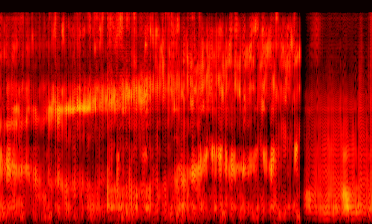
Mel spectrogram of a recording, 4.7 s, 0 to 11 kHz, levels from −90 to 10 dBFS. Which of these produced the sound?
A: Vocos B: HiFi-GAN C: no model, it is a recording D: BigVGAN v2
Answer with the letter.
D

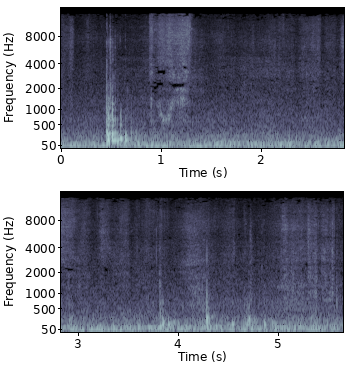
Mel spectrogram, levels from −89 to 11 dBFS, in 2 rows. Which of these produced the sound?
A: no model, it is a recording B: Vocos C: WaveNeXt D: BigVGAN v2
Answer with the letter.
A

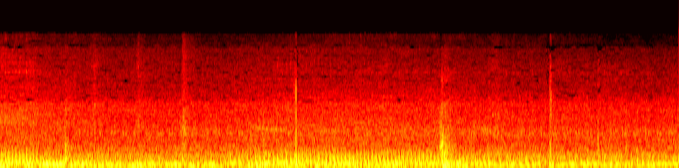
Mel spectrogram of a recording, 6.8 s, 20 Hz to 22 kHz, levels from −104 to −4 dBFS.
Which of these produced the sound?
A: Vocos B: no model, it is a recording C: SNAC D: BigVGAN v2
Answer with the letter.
B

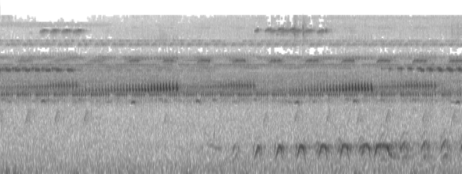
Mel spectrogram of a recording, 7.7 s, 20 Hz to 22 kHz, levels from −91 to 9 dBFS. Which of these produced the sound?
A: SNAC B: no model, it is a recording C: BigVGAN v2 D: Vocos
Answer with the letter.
B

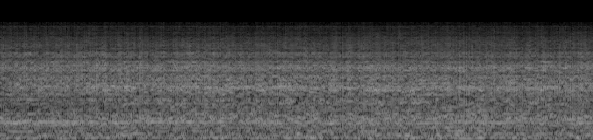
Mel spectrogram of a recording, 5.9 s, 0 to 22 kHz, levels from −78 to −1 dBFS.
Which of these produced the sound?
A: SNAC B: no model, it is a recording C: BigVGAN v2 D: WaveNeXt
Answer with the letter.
C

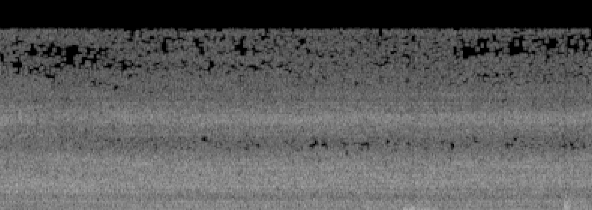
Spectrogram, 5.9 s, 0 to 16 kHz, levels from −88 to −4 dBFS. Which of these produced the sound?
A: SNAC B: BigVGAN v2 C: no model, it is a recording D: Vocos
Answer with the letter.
C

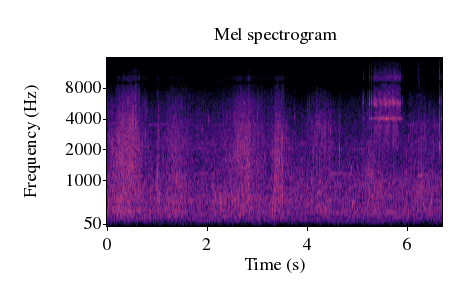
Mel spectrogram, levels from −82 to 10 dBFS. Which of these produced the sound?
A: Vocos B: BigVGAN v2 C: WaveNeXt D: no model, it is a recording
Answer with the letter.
B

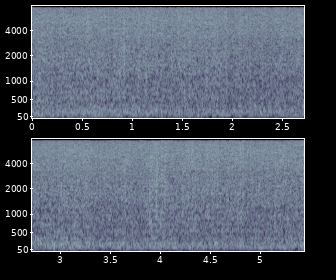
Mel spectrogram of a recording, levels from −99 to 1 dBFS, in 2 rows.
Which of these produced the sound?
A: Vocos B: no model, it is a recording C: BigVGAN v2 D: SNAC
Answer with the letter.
C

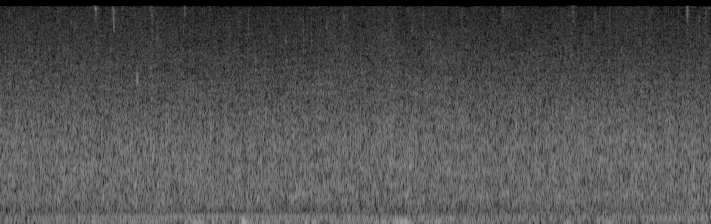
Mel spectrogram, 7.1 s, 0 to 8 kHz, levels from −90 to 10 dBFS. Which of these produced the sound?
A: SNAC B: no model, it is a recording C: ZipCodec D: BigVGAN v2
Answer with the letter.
B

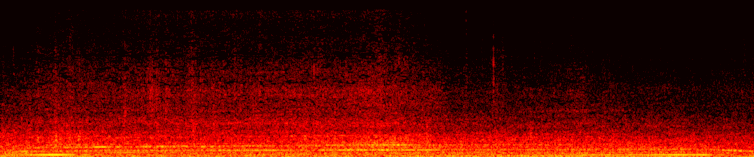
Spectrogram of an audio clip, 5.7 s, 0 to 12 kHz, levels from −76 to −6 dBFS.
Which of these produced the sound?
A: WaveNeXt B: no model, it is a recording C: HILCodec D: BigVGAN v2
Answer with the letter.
B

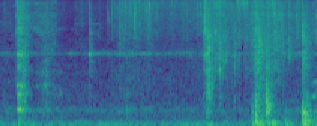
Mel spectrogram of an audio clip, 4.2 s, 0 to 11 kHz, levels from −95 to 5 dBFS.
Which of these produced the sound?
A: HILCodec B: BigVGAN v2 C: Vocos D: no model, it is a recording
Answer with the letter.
D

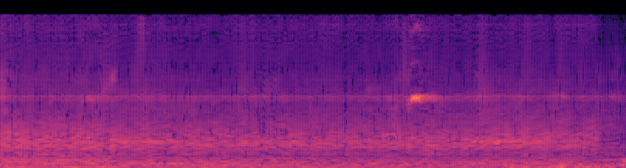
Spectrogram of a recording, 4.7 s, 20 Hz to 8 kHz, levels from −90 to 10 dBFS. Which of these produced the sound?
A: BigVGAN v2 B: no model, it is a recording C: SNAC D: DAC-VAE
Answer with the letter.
A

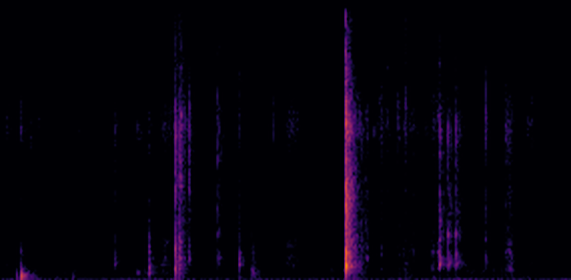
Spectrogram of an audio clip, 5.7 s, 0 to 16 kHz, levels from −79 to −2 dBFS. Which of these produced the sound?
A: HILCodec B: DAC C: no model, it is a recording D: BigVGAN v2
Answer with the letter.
C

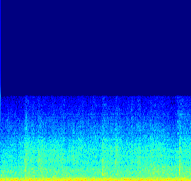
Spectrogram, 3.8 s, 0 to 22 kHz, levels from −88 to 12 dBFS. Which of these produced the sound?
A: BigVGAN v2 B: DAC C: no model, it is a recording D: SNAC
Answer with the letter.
A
